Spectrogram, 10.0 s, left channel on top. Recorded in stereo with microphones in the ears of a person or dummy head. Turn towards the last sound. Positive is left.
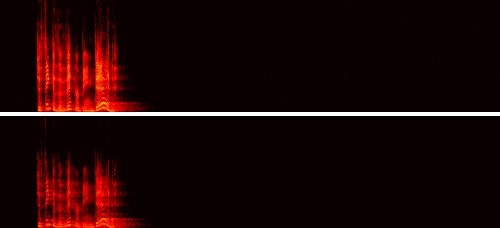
turn(degrees=30)  # may be behind; listen again after turning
